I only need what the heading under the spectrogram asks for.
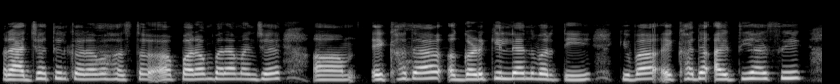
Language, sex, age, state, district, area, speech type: Marathi, female, 18-30, Maharashtra, Sindhudurg, urban, spontaneous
